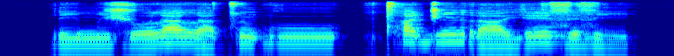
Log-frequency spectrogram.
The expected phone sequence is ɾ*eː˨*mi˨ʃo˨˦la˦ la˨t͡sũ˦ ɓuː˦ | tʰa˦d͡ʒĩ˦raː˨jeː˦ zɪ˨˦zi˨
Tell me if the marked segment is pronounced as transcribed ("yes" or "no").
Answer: no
